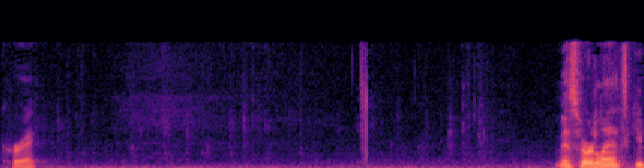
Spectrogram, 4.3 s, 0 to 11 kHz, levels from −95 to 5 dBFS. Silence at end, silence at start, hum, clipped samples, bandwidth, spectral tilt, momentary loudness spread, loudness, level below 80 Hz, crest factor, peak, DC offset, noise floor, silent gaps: 0 s; 0.1 s; none; under 0.1%; 8.6 kHz; -6 dB/octave; 27 LU; -22 LUFS; -44 dBFS; 22 dB; -4 dBFS; under 0.1%; -52 dBFS; none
